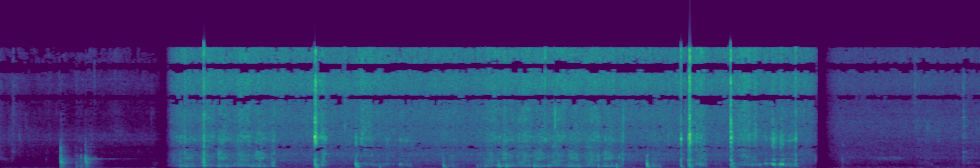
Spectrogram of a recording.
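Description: Pounded dried chilli and garlic frying in oil in a steel wok, sizzling, with the metal spatula scraping and clicking against the wok as it is stirred. It starts about two seconds in and cuts off suddenly about a second before the end.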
